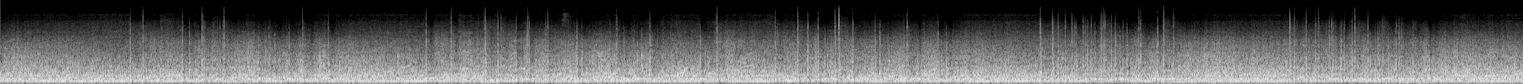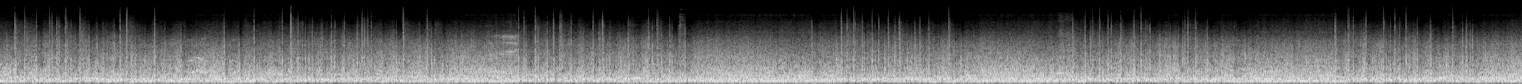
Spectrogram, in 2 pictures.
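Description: Fireworks finale barrage: many aerial shells bursting in rapid succession, a loud, unbroken rumble of bangs and crackle with no pause.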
